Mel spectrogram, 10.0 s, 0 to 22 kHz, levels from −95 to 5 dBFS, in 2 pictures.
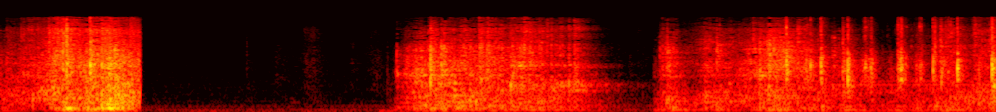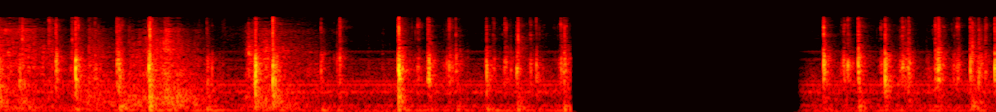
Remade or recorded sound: recorded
